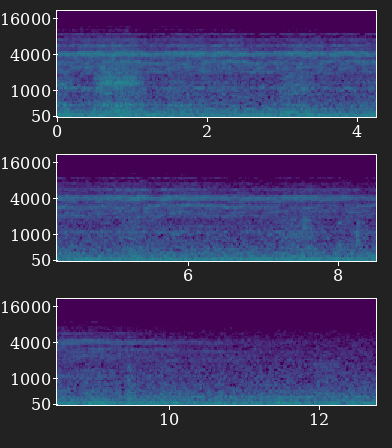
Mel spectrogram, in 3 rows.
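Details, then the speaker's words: Truck wheel bearing repacked with Archoil AR8100 grease, reassembled and spun: even steady spin-down, no grinding, rumble or ticking, coasting much longer than with Lucas grease; smooth wheel bearing spin. "I'm speechless. That was a lot longer than the Lucas."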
